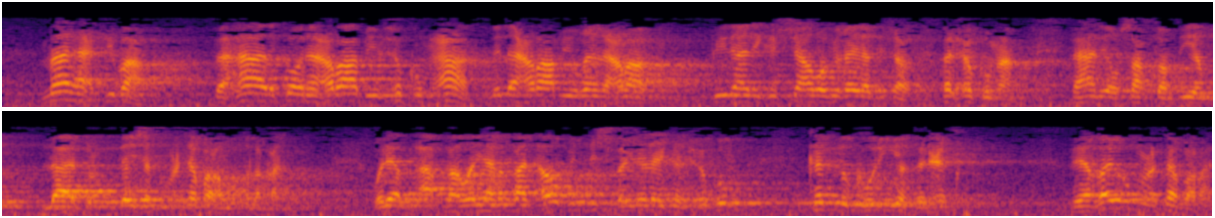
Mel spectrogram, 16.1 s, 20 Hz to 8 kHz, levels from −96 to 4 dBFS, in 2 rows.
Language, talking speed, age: Arabic, 150 wpm, 40-59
